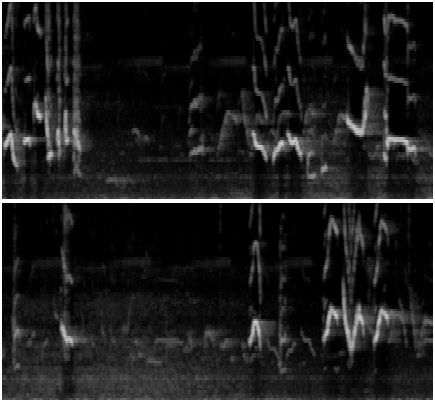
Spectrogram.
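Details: White-rumped shama song used to provoke other shamas into singing: loud whistled phrases around the upper-middle range, bursts at the start, middle and end with quieter gaps and faint low background hum.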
